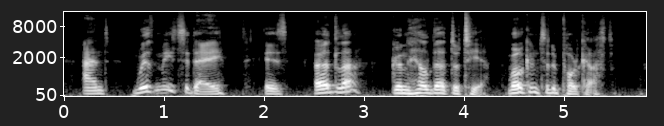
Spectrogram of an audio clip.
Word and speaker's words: Erla: host Joe burage and with me today is erler Gilda welcome to the podcast thank you J thank you and perfect pronunciation thank you thank you so for our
